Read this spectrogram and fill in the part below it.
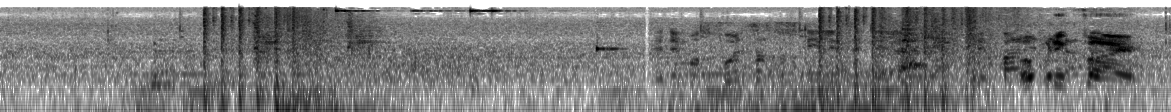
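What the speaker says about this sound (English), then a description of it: "Opening fire." Video game gunfire rattles in rapid automatic bursts, moderately loud and close, broken by pauses and layered under a voice speaking.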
